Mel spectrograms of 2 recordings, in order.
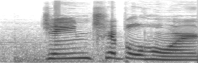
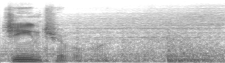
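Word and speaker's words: Jeanne Tripplehorn: Jane Triplehorn. Basic instinct. Mikea. Jean Triplehorn.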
